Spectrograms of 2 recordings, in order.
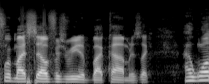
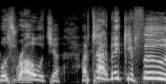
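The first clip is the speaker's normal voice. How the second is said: snippy, sharp tone, pitched very high; 10 semitones higher than usual. Recounting a film scene where Brad Pitt gives his dog attitude, mock-snippy. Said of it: "He was giving his dog attitude".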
